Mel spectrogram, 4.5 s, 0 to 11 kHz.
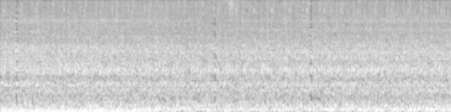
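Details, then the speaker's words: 2008 Mercury Mountaineer 4.6L V8, random misfires and long-term fuel trim over 15 since about 95,000 miles: at idle the engine lugs and a faint hiss is heard when the intake runner pivot is sprayed; vacuum leak fixed by a new intake manifold. "and you can even hear how how it lugs down just spraying that pivot point you can actually hear a little bit of a hissing"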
